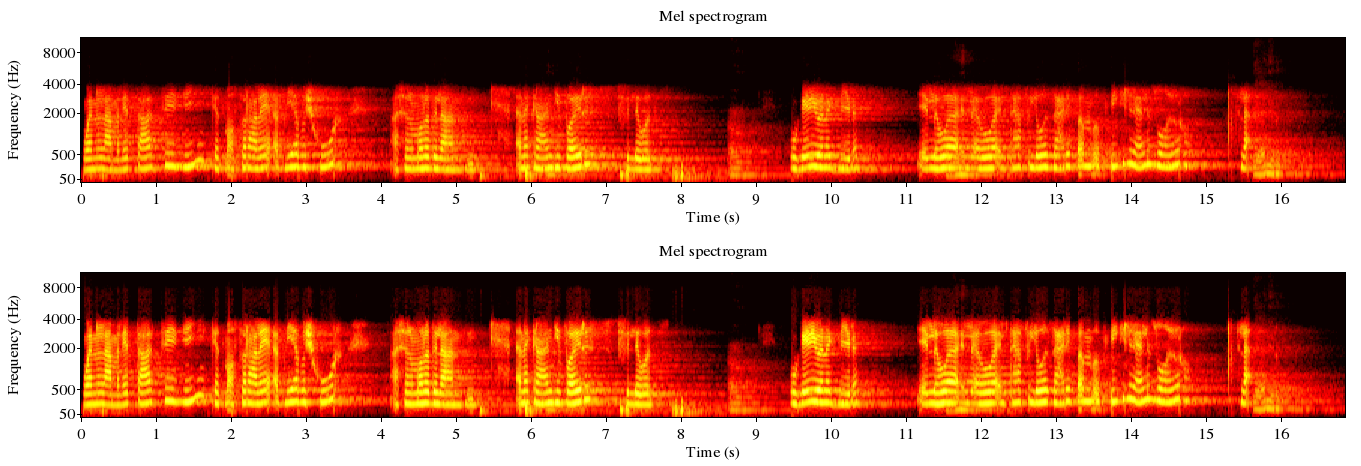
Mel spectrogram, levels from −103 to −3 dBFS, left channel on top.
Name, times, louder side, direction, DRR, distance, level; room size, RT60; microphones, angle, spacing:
voice 1, 0.0-3.8 4.1-6.8 7.2-8.0 9.4-10.4 11.1-14.8 15.4-15.6, right 4 dB, 75° right, 16 dB, 0.8 m, -29 dB
voice 2, 11.5-11.8 15.3-16.0, equal, 5° left, 3 dB, 1.3 m, -43 dB
24.5 x 21.0 x 8.8 m, 2.3 s
head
